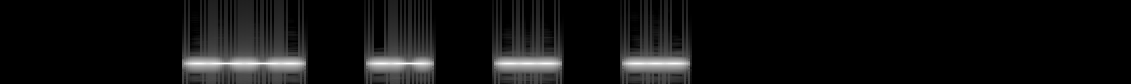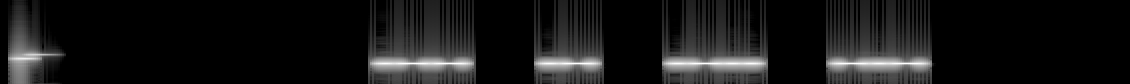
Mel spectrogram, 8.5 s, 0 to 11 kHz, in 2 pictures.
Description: Morse code, heard as a keyed tone, about 34 wpm, spaced as for 20 wpm, 690 Hz. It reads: PASS WALK
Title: 3x Character Spacing - Top 500 Words - 35wpm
